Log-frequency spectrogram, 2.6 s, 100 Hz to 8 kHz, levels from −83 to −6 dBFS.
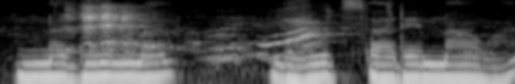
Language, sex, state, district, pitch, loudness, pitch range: Hindi, male, Bihar, Madhepura, 145 Hz, -28 LUFS, 140-150 Hz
